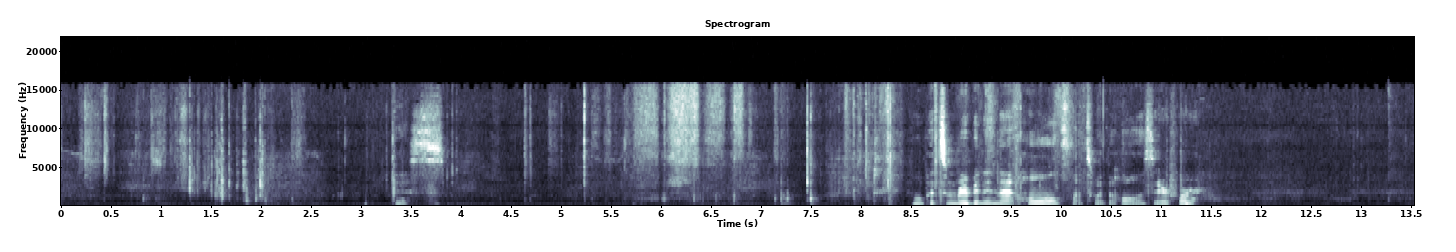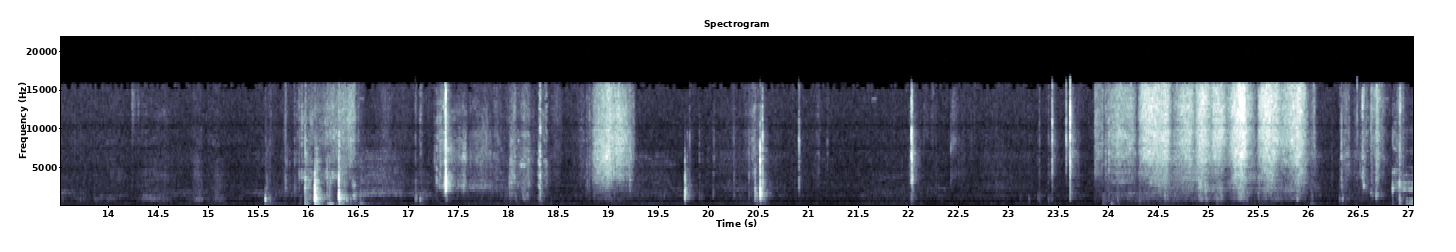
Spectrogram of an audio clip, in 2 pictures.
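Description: Paper rustles and slides.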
